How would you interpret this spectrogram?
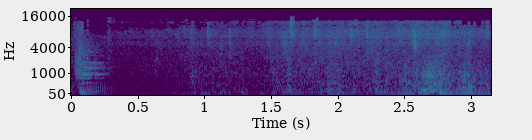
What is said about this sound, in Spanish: Está lloviendo.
